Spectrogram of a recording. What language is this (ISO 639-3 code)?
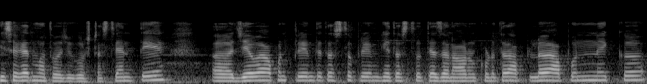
mar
